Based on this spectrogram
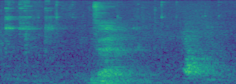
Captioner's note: computer voice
